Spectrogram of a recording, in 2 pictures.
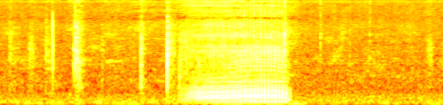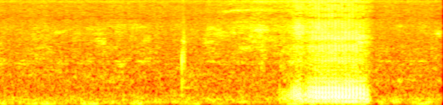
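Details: Pug asleep and snoring: two drawn-out, rattling snores roughly three and a half seconds apart, each low and buzzy with a rough, fluttering texture, in a quiet indoor setting.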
